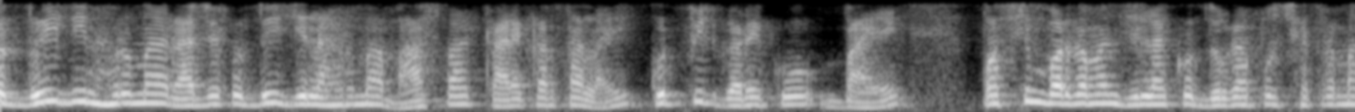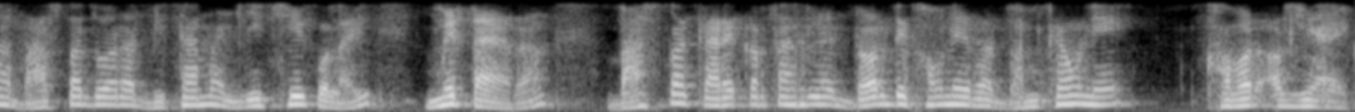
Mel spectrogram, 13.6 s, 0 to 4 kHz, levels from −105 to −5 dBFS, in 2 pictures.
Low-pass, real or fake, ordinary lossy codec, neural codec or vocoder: 3.6 kHz; fake; none; codec, 44.1 kHz, 7.8 kbps, Pupu-Codec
